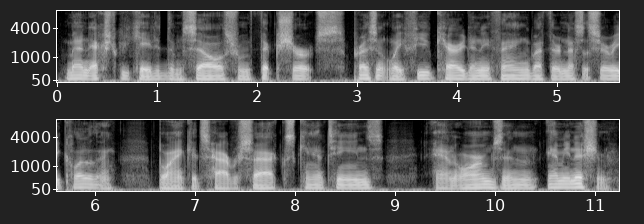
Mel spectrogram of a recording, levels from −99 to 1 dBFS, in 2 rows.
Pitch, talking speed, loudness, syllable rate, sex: 85 Hz, 110 wpm, -19 LUFS, 4.2 syllables/s, male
